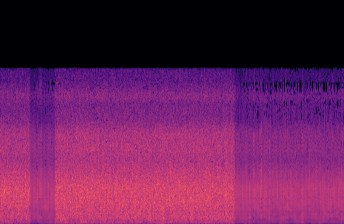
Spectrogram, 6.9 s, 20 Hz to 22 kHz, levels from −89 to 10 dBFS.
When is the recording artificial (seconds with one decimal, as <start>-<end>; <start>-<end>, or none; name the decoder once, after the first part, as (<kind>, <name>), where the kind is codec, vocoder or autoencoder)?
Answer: 0.6-1.1 (vocoder, BigVGAN v2); 4.7-6.9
